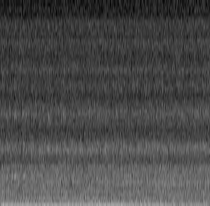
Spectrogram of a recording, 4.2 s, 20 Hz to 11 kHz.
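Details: Toyota Land Cruiser 200 diesel at idle: steady, fairly regular tapping about three beats a second under the clatter, louder at certain spots in the engine bay; extra noise, source not pinned down.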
